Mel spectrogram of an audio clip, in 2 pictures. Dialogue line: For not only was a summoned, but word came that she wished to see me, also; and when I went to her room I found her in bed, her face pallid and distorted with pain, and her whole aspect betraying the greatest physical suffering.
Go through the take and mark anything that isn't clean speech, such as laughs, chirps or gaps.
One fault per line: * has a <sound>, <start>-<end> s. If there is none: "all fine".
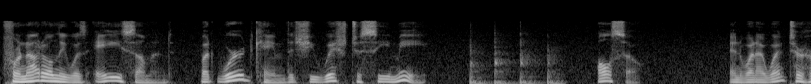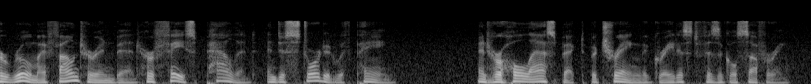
* has a thud, 4.7-5.7 s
